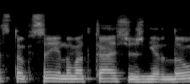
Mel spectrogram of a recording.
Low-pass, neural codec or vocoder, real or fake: 10.8 kHz; codec, 44.1 kHz, 7.8 kbps, DAC; fake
